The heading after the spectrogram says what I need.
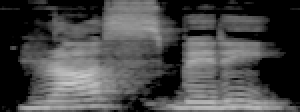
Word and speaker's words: raspberry: Then raspberry. Raspberry. Raspberry. In raspberry, P is silent.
